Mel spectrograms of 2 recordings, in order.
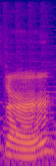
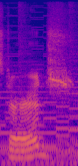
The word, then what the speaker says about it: Sturg: Yeah, so that was Sturg, and that was Sturg. Sometime pronounced Sturge. I think I'm the only one that uses a hard G.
